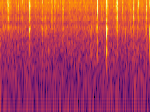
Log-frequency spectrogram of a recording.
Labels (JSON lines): {"label": "ambient", "recorder": "HydroMoth"}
